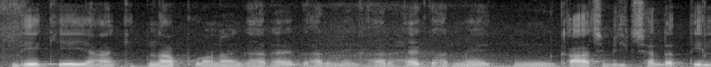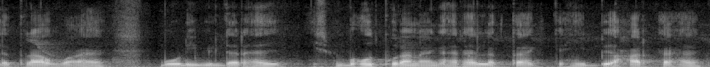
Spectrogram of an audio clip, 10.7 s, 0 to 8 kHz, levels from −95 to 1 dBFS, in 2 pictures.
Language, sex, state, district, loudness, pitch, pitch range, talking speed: Maithili, male, Bihar, Supaul, -28 LUFS, 85 Hz, 80-95 Hz, 190 wpm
